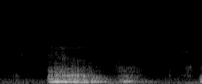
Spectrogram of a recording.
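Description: A man's low voice through a microphone: a short, drawn-out vocal sound about half a second in, lasting under a second, between sentences of his speech.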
